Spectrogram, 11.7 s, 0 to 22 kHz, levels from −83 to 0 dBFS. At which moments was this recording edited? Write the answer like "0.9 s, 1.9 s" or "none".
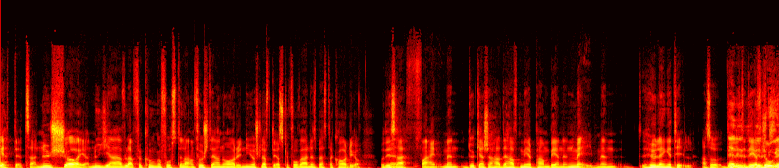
none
